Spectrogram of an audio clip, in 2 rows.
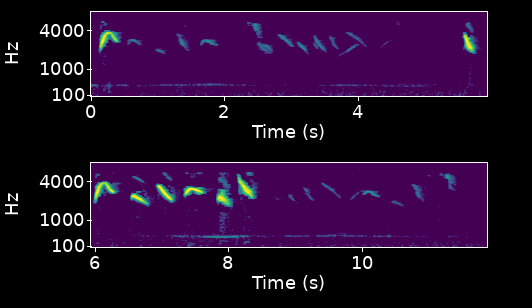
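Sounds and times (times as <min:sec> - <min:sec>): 
Green-winged saltator whistled song: 0:00.1 - 0:00.5, 0:05.6 - 0:08.4.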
